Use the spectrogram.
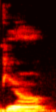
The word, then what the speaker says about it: ज्ञ: और इसलिए इसको प्रोनाउंस करते हैं ज्ञ, ज्ञान, ज्ञ नहीं होता, ये ज्ञ होता है, थोड़ा सा नाक में प्रोनाउंस होता है, उच्चारण होता है इसका।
